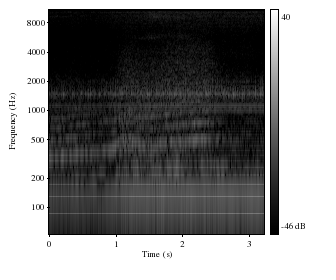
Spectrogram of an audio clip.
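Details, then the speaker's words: Motor on a far-too-small 3 µF run capacitor: a loud, steady mains hum with a struggling, slow spin-up, the motor barely starting. Current stays high and only the auxiliary-winding current drops. "Mas olha o barulho dele, fica dando aquele barulho da oscilação da rede elétrica, fica roncando."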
